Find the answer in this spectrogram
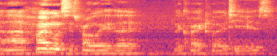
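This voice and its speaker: Over noticeable background noise and audible room echo, a man with an Australian accent talks at a fairly quick pace and a fairly low pitch. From Australia, Melbourne. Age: 20s. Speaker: student. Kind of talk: interview answers.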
